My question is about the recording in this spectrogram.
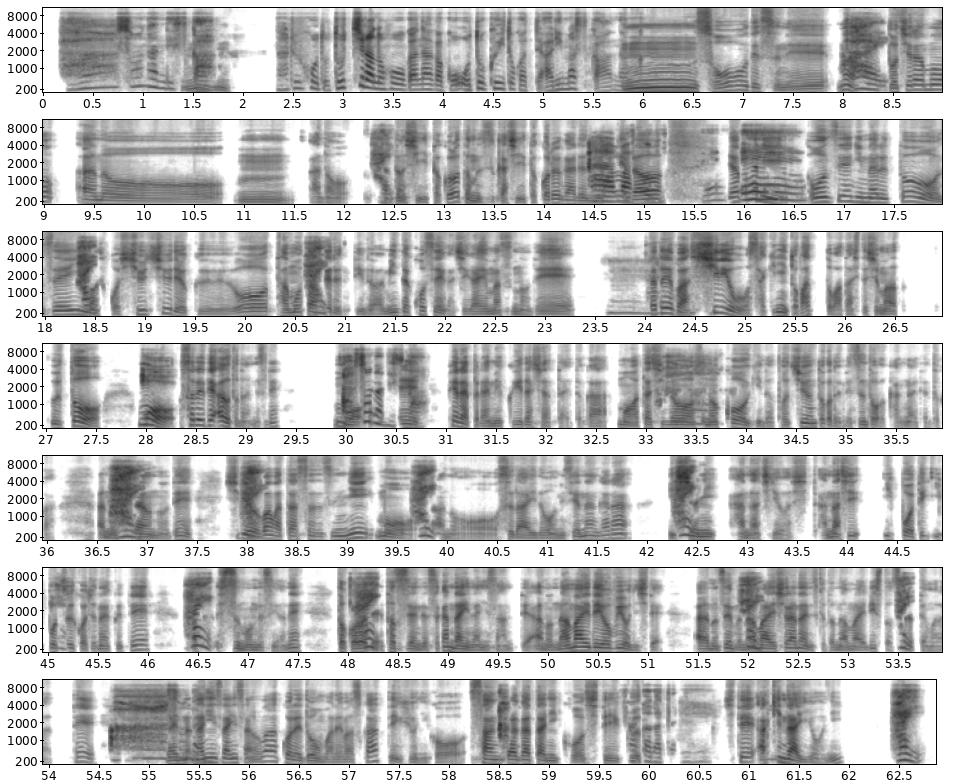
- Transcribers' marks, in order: none
- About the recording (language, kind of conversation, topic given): Japanese, podcast, 質問をうまく活用するコツは何だと思いますか？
